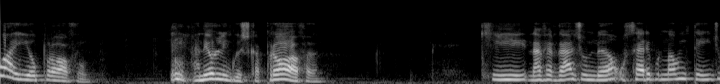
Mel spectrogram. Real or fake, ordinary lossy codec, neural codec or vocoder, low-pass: fake; none; codec, 24 kHz, 6 kbps, HILCodec; 7.2 kHz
